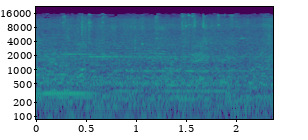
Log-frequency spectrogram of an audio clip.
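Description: Crowd of people chattering on a busy street, with music playing and a held tone standing out in the first half-second.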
